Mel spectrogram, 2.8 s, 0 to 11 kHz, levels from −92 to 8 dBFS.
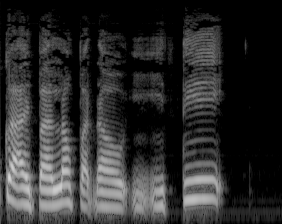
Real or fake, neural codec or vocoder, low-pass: real; none; 9.9 kHz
